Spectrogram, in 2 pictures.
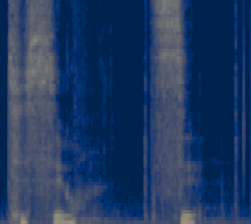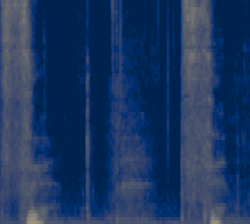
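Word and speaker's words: つ: It is used all the time, and it is not to. It's pronounced tsu, tsu, tsu, tsu.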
